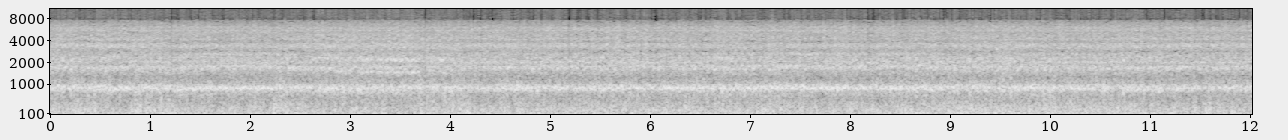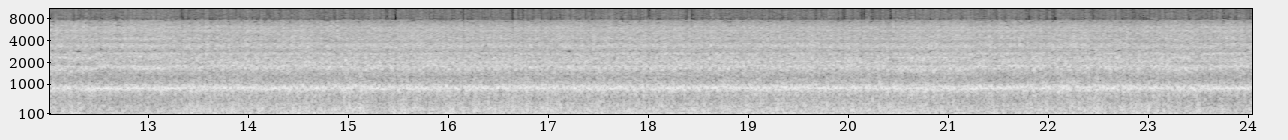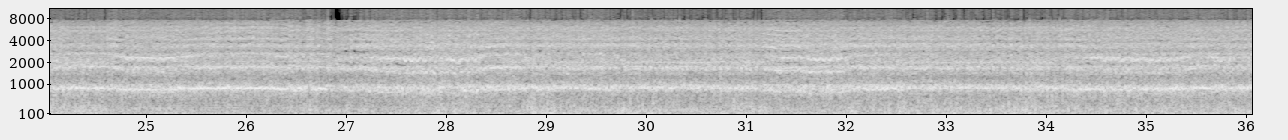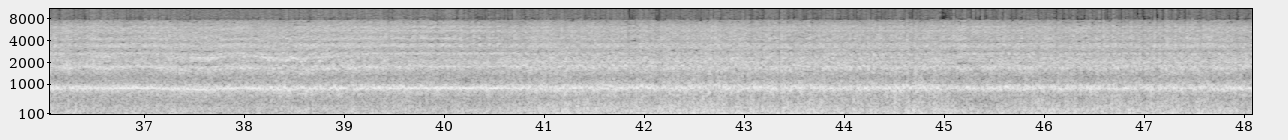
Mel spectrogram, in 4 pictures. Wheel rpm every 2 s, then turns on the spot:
230, 220, 230, 230, 230, 230, 230, 230, 230, 230, 220, 230, 220, 220, 230, 220, 230, 220, 220, 230, 230, 230, 230, 230.
none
